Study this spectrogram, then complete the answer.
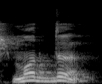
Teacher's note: دال حرف قلقلہ ہے، اور حروف قلقلہ جب مشدد ہوتے ہیں تو ان میں خوب جماؤ کرتے ہیں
